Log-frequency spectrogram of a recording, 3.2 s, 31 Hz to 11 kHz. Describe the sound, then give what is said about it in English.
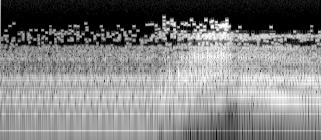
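A 1968 Ford Mustang engine rumbles loudly, then revs, its deep steady drone shifting and climbing in pitch partway through. No voices, just the engine throughout. “Wow, I love your car. What year is it? It is a 1968 Ford Mustang.”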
